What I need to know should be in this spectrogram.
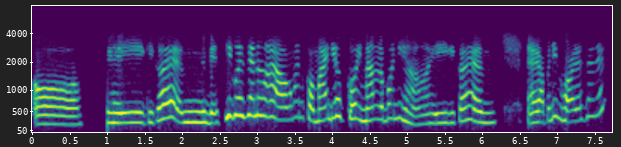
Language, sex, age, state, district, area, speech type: Assamese, female, 18-30, Assam, Sivasagar, rural, conversation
